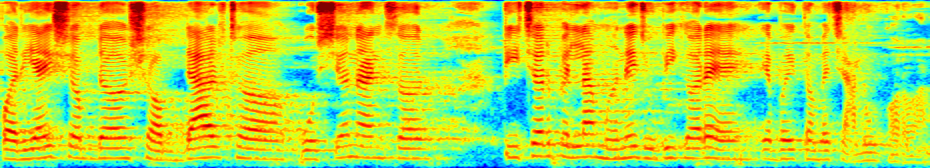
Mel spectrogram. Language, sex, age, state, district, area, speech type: Gujarati, female, 60+, Gujarat, Surat, urban, spontaneous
